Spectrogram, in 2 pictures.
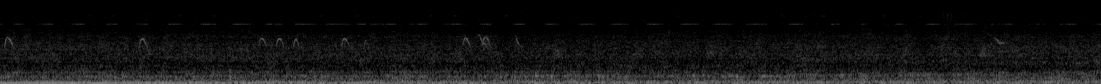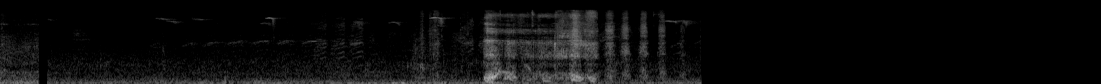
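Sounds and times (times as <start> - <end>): ducklings peeping: 0.0 - 11.4
low outdoor rumble: 0.0 - 18.0.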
